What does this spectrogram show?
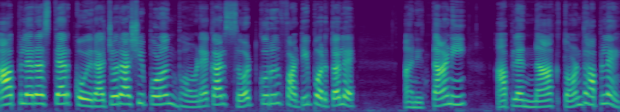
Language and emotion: Goan Konkani, disgusted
